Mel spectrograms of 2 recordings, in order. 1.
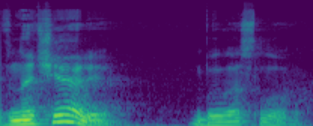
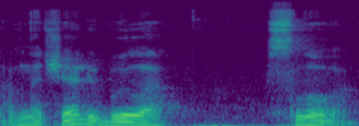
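Главное ударение не на последнем слове. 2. Главное ударение падает на последнее слово. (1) "Это будет неверная интонация. Она смысл исказит" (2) "И последнему слову мы даем главный вес"

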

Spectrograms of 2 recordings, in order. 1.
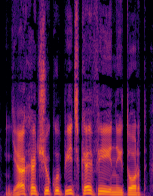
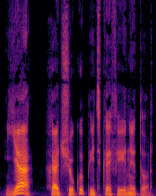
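Ударение на слове «кофейный». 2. Ударение на слове «я». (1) "«Кофейный», а не лимонный или клубничный" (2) "Именно я, а не моя мама или муж"

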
